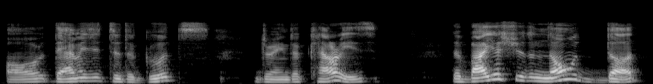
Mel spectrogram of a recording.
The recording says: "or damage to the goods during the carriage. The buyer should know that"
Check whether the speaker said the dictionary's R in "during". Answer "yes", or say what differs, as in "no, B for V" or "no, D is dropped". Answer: yes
